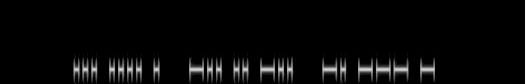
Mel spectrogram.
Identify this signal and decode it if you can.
Morse code, heard as a keyed tone, about 28 wpm, 700 Hz. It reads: SHE DID NOT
